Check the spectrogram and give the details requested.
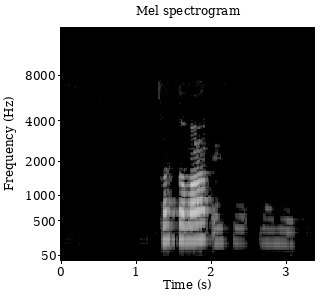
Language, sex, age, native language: Icelandic, female, 40-49, Icelandic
